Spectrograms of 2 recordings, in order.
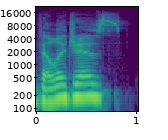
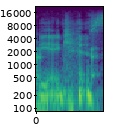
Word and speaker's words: Villegas: Do people say Tim Villages? – They, uh, I've heard my name mispronounced lots of times, but it's Vegas. Okay. Yeah. Vegas.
